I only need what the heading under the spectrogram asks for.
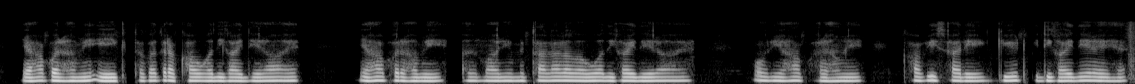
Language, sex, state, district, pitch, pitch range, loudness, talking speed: Hindi, female, Uttar Pradesh, Muzaffarnagar, 170 Hz, 165-175 Hz, -16 LUFS, 185 wpm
